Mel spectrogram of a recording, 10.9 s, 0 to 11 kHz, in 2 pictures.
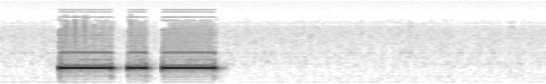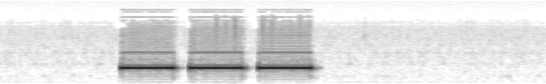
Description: Morse code, heard as a keyed tone, about 7 wpm, 650 Hz. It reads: K O
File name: jh8cbh / 2022cw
